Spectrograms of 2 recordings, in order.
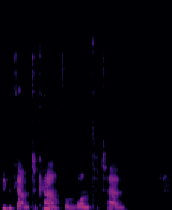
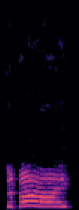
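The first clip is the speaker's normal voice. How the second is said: high, loud long call; little girl calling goodbye across the path; 14 semitones higher, 12 dB louder than usual. A narrator's reading. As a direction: call after him. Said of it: "called the little girl".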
